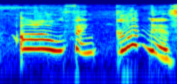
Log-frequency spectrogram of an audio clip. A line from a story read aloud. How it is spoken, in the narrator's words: she shouted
